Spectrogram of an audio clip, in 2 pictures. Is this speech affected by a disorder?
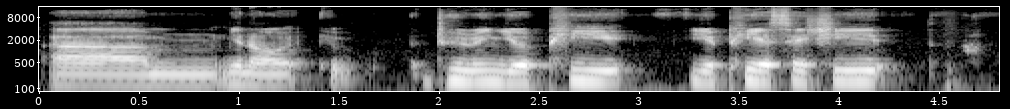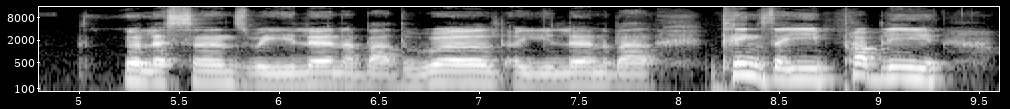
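Yes: stammer; stammer since childhood, mocked and imitated by other kids from primary school; age 26, saying own name takes a long time; struggles saying own name, stammers less with put-on Birmingham accent or exaggerated speech; here repeated sounds.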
